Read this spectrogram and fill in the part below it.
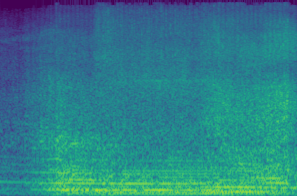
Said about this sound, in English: Taylor flies his plane to the front of the formation.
